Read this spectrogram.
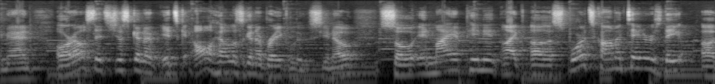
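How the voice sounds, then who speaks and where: His voice leans high and sharp, ringing with reverb as he records himself on a camera mic. The Brazilian vlogger shares his opinions casually and chattily, often saying "you know," and comes across tired and short on energy.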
